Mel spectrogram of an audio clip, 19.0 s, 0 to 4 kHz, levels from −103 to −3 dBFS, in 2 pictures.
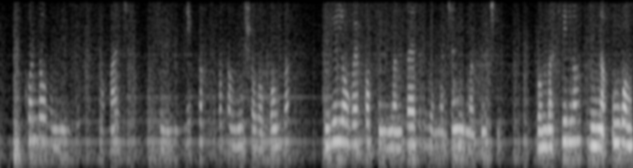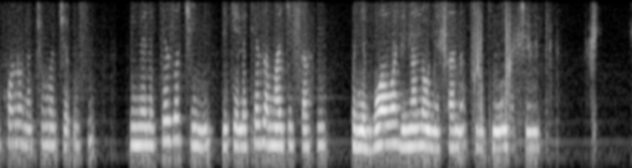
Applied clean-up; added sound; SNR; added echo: neural mask model RNNoise.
